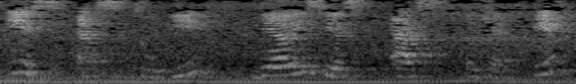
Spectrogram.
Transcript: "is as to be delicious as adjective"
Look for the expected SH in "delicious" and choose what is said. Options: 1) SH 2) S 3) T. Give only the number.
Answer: 2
